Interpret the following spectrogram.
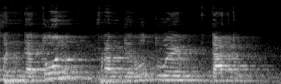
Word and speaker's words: Pendatun: Potter from the hood it is not pentacle it should be pronounced panettone from the root word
